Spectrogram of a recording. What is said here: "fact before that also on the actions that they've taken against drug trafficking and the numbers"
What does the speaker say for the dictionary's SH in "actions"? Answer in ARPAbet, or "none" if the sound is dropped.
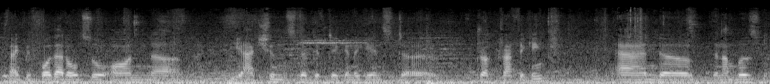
SH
